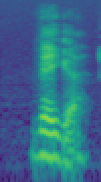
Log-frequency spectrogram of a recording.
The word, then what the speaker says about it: Vega: Is it Vega or Vega? I never remember. – They said it was Vega. – Vega. Because I was pronouncing it like that, and I said... – And then I probably told you wrong. – Yeah. – And I was wrong.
